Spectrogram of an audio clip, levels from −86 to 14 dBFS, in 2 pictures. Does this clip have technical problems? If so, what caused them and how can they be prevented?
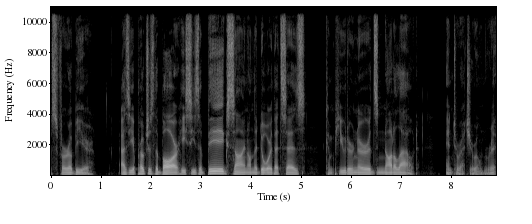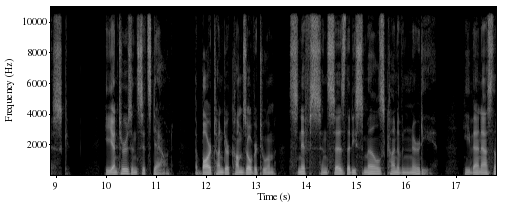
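No, there's nothing technically wrong to hear in this speech clip, so there's nothing here that needs fixing or preventing.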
